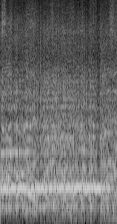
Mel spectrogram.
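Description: Large choir holding one long sustained chord, released right at the end, in a poor-quality recording.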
